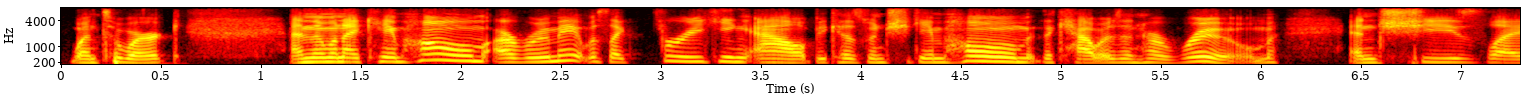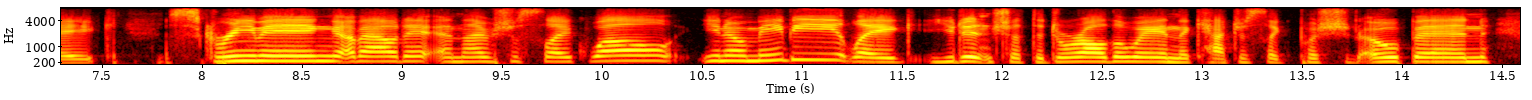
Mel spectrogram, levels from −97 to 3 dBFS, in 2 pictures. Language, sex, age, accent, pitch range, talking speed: English, female, 20-39, American, 185-225 Hz, 240 wpm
